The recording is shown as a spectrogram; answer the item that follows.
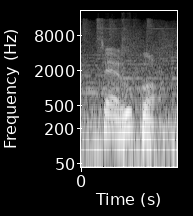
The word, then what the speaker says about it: Teahupo'o: I talked to Michel Perez about it for a while, and he was like, yep, let's try to say it properly, Teahupo'o.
